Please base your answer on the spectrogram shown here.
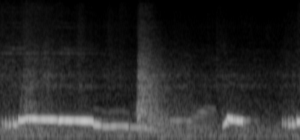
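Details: Albino Barbary dove calling actively, morning, noon and night: a long level coo that steps down to a lower held tone, then a short rising note and the start of the next phrase, in a quiet room.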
